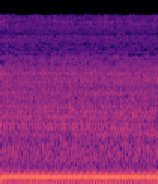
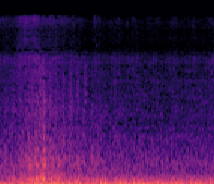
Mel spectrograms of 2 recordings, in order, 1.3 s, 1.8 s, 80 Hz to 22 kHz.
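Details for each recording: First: 1997 Honda Civic D16Y7 SOHC non-VTEC after replacing rod bearings for a rod knock apparently from very low oil: steady, even idle with a smooth low pulse and no knocking tap. Normal idle; the knock returned after a week of driving. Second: 1997 Honda Civic hatchback, D16Y7 SOHC non-VTEC, first start after new rod bearings for a rod knock apparently from very low oil: deep, heavy rumble catches and runs a few seconds, then the engine stalls.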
